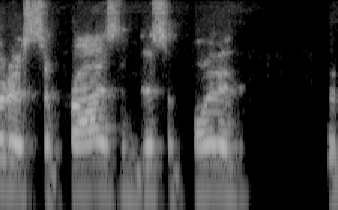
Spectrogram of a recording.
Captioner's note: ~audio distortion~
